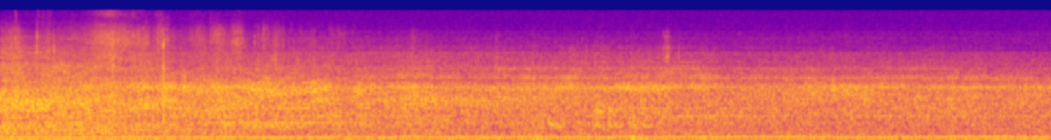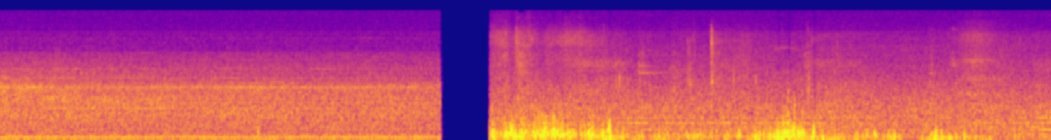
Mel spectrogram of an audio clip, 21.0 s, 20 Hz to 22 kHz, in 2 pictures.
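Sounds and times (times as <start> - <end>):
train rumble and rail noise: 0.0 - 21.0.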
